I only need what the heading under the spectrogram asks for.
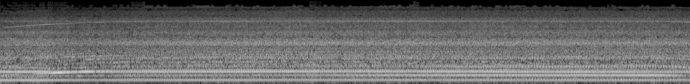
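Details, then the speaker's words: New router on its highest speed setting after cutting thick wood: steady high whine with several sharp tones humming over the motor, a noise it did not make at first; abnormal running noise from a loose collet. "Uh-oh. She wasn't making noise like this at first."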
